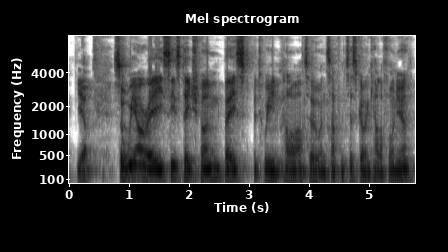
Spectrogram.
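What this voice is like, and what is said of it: British English accent. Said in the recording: “As you can tell from my accent, I am a Brit.”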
